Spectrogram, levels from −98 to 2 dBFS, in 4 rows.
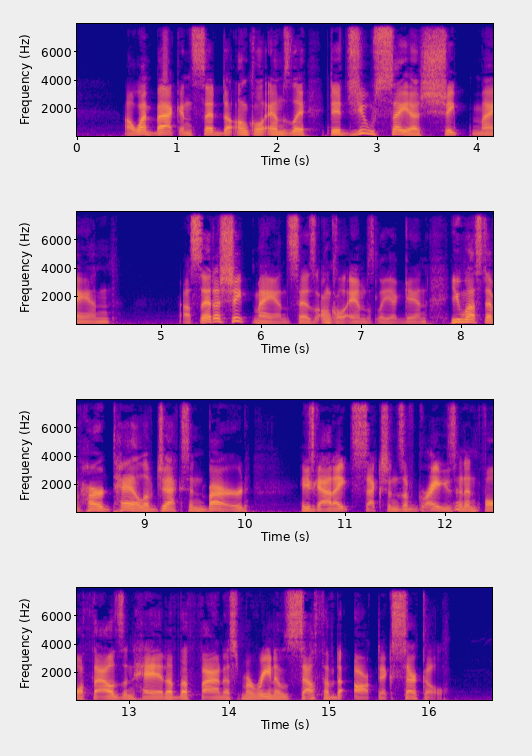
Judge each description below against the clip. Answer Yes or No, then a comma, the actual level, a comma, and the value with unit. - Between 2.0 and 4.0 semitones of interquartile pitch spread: Yes, average, 3.7 semitones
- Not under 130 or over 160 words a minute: No, average, 180 wpm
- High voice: No, low, 125 Hz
